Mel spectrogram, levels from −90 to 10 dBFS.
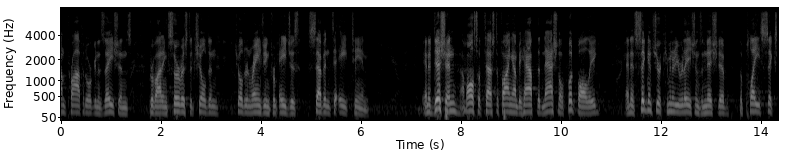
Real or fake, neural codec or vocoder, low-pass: real; none; 7.2 kHz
